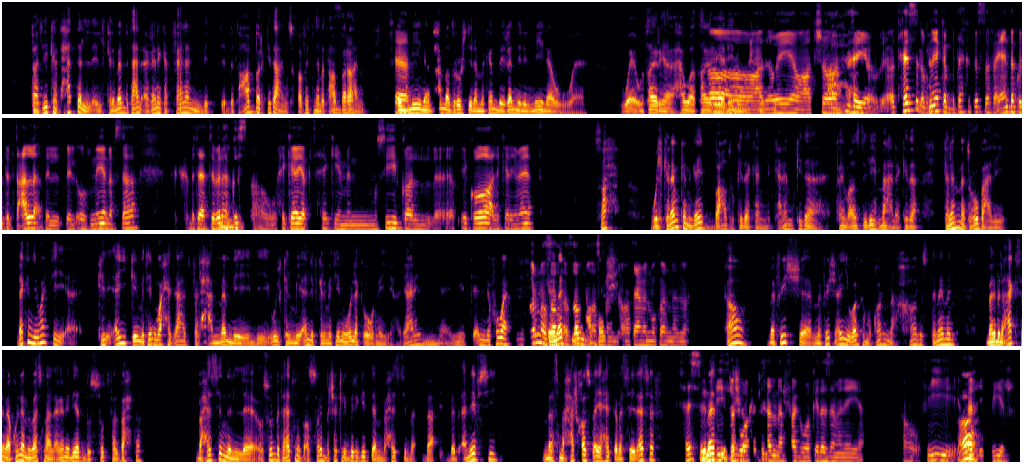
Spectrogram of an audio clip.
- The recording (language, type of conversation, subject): Arabic, podcast, إيه نوع الموسيقى اللي بيحسّسك إنك راجع لجذورك وثقافتك؟
- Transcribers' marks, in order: laughing while speaking: "أيوه"; other background noise; unintelligible speech; "هو" said as "فو"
